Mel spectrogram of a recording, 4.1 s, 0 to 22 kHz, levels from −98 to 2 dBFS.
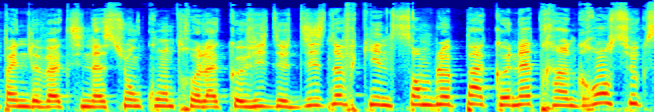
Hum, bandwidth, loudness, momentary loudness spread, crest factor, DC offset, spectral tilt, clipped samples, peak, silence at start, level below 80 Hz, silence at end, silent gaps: none; over 20 kHz; -15 LUFS; 3 LU; 14 dB; under 0.1%; -4 dB/octave; under 0.1%; 0 dBFS; 0.05 s; -36 dBFS; 0 s; none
